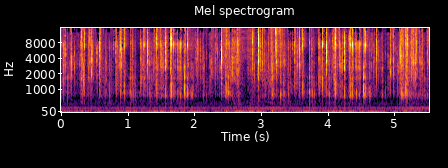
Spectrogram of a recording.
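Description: A hand-sized, hollow black plastic gamepad is held close to the mic and then to the side while thumbs and fingertips rapidly mash its buttons. Dense, irregular bursts of sharp, bright plastic clicks and taps run throughout, over a steady low hum.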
